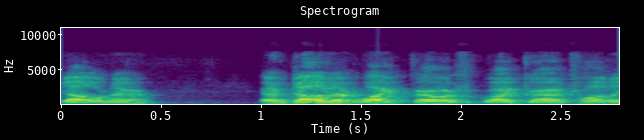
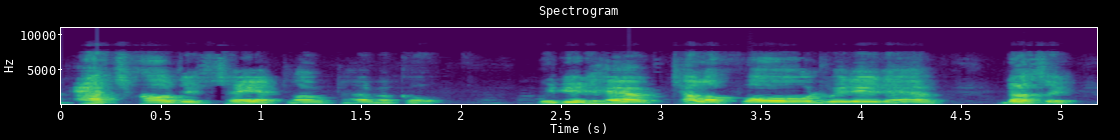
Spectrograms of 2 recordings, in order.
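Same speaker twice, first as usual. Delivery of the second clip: normal talking voice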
